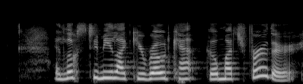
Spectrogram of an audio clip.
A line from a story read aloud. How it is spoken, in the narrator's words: she remarked cheerfully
